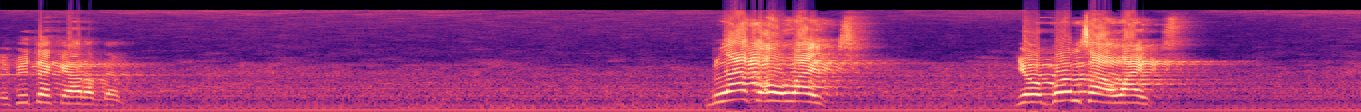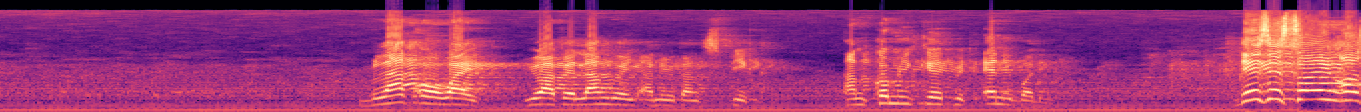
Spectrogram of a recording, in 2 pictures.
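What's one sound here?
A man makes a speech through microphones and loudspeakers outdoors, in short phrases with long pauses.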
